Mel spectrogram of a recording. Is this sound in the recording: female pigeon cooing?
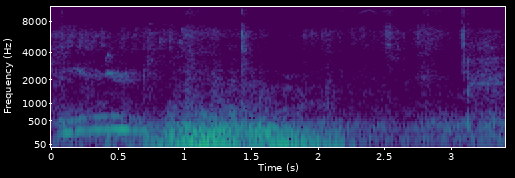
yes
